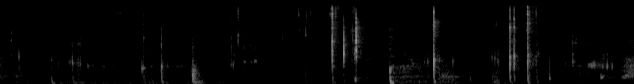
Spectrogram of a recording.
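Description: Chewing a raw beeswax crayon close to the microphone: irregular crunches and small clicks, quiet at first, growing louder and more frequent from about three seconds in.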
